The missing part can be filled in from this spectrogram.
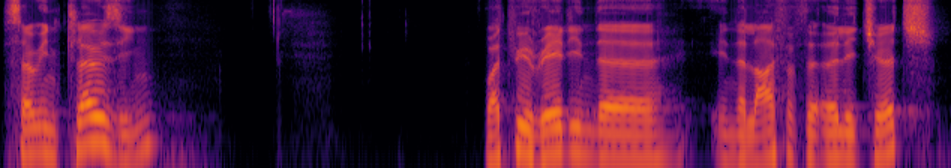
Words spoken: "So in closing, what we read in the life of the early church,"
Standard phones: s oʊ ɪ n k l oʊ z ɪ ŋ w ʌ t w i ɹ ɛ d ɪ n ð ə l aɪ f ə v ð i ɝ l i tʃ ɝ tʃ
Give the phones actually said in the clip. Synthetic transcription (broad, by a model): s oʊ ɪ n k l oʊ z ɪ ŋ w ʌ t w i ɹ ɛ d ɪ n ð ə l aɪ f ə v ð i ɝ l i tʃ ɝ tʃ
